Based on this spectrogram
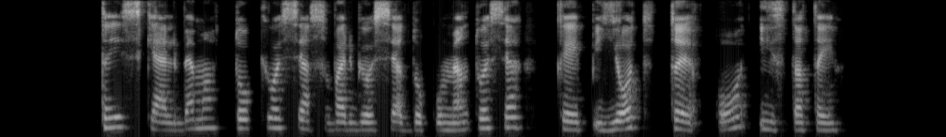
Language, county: Lithuanian, Šiauliai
